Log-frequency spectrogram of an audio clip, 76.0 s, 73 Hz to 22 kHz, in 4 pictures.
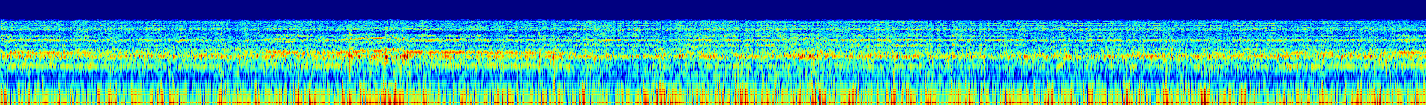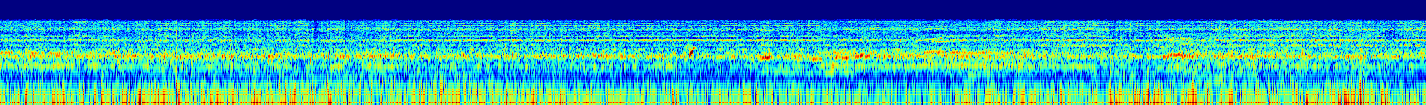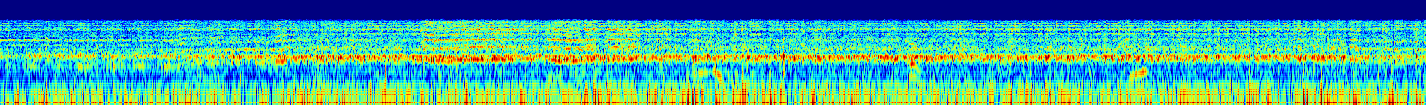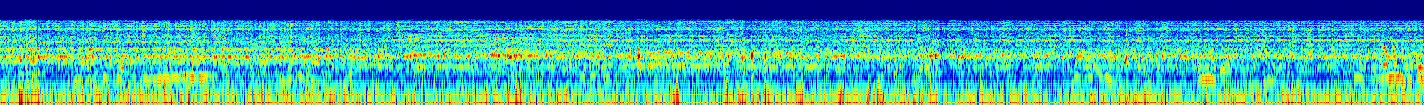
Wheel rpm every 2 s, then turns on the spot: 160, 160, 160, 160, 160, 160, 160, 160, 160, 160, 160, 160, 160, 160, 160, 160, 160, 160, 160, 160, 200, 230, 230, 230, 240, 230, 240, 230, 200, 200, 190, 160, 160, 160, 160, 160, 160, 160.
none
